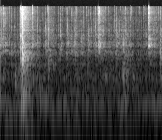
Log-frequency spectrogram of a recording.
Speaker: and again and you can feel now it's jumping all over the place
